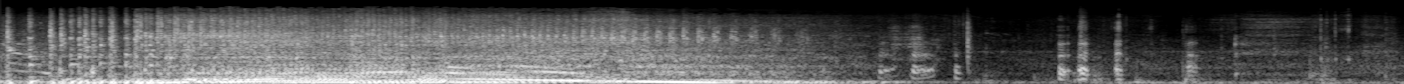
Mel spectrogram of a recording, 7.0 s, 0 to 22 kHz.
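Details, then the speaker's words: Chevy K2500 TBI 350 V8 that sat 10+ years, fed gas sprayed into the throttle body: catches, roars up and down unevenly for a few seconds, then dies; smoking, with flames from one header. "she's smoking this is this one side straight I don't know if I got it in the video but it was shooting some flames out of that header so it runs"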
